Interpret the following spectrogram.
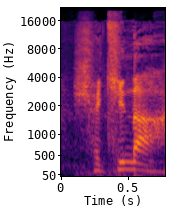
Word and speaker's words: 쉐키나: 키나라 합니다 쉐키나 예 발음 잘하셔야 됩니다 쉐키나 해야지 야 하면 큰일납니다 쉐키나 제가 최근에 특별히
